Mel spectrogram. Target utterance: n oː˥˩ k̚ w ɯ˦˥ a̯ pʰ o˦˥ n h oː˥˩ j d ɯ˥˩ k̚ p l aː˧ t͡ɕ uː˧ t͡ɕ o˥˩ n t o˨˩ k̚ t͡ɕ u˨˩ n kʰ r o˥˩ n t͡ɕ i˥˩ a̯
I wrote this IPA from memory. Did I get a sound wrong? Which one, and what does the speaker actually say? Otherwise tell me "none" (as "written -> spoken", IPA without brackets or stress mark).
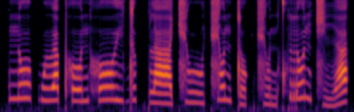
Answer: i˥˩ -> i˩˦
